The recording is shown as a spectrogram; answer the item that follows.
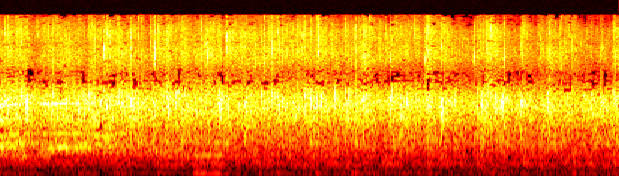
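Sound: audience applause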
